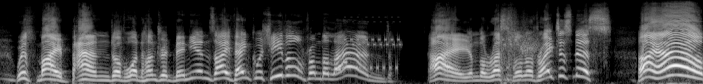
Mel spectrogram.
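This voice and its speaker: A booming, put-on character voice, female-sounding and fairly high, with very wide pitch swings at a moderate pace. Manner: booming, boastful, heroic.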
